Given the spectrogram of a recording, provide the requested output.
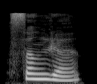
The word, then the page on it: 僧人: sēng rén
